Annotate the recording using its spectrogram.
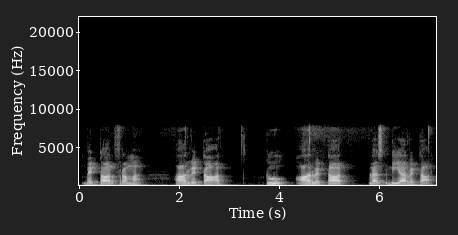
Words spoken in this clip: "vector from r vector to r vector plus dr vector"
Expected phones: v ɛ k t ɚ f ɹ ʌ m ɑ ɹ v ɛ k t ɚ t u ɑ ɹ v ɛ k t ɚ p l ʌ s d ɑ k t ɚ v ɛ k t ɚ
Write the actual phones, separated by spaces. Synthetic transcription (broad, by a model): v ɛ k t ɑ f ɹ ʌ m ɑ ɹ v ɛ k t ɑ t u ɑ ɹ v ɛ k t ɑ p l ʌ s d ɑ t v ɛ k t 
